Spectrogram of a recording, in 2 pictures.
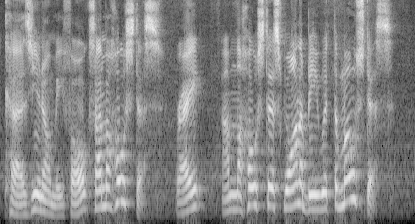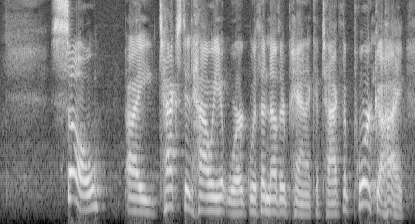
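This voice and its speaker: A middle-aged woman chatting to her viewers as a homestead vlogger, telling stories in a lively way. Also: lowish voice, a little slow. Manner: chatty, animated storytelling. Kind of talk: casual chat to viewers.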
